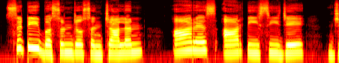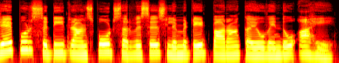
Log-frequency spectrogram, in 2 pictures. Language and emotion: Sindhi, neutral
